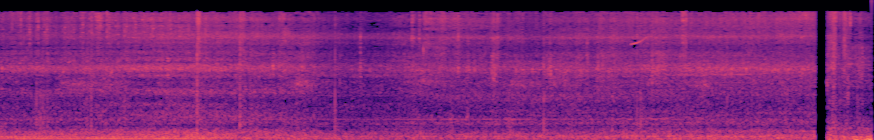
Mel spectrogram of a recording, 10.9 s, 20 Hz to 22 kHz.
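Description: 2003 Toyota Land Cruiser's 4.7-litre V8 running as the SUV creeps across soft sand, heard from outside the vehicle as a steady low rumble that eases a little about two and a half seconds in.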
